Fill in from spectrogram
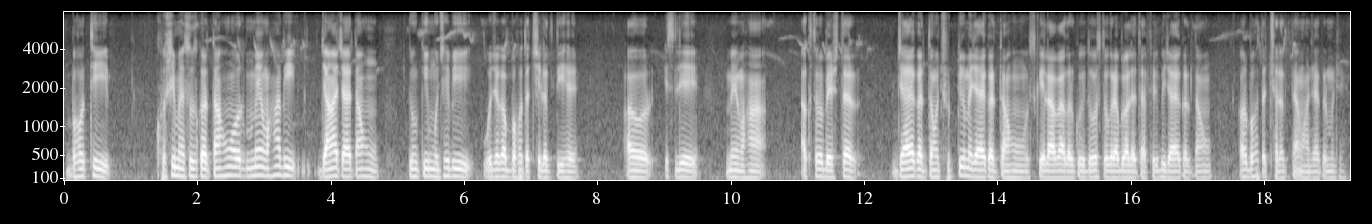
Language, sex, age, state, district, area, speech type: Urdu, male, 18-30, Uttar Pradesh, Siddharthnagar, rural, spontaneous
